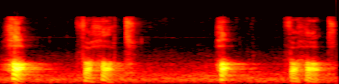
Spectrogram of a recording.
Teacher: he uses glottal stops in a place that he would never do in a more public arena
